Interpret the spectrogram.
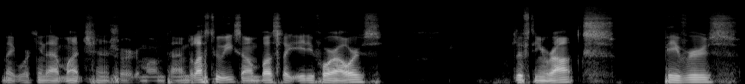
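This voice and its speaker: Deep-voiced laid-back island man. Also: level tone, moderate pace, gravelly, dry recording, poor audio. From Wai'anae, Hawaii. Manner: laid-back, laughs easily, stumbles and repeats words. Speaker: podcast host. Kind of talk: casual chat. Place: small studio room.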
